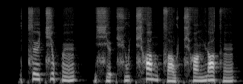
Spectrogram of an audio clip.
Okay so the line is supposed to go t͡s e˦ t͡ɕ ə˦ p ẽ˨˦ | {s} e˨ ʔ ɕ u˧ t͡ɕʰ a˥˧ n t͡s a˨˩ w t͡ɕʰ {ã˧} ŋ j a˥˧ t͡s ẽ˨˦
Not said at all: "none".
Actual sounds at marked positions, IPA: ɕ, ã˧

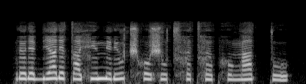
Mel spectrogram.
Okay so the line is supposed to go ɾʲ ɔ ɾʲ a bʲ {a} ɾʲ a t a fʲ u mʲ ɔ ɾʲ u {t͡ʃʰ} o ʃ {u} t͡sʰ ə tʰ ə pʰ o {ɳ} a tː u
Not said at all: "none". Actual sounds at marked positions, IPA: a, t͡ʃʰ, u, ŋ

